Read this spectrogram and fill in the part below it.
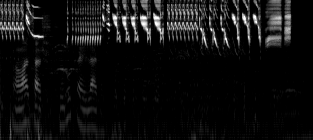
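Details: Goldfinch singing in a contest against a second goldfinch; loud, rapid high twittering with sweeping whistled notes and dense trills, phrases repeated almost without pause, some low human voices faintly beneath.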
